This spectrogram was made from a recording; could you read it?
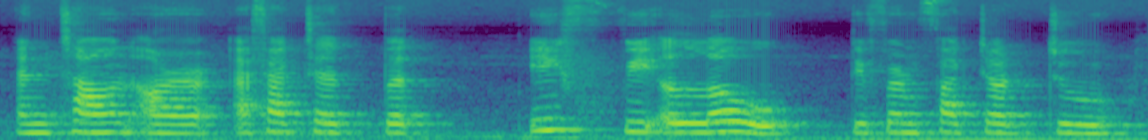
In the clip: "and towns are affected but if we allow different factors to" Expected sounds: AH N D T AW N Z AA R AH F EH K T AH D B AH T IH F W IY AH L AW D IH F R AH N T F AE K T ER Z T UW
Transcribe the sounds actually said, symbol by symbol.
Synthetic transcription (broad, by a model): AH N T AW N AA R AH F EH K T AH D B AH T IH F W IY AH L AW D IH F R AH N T F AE K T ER T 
